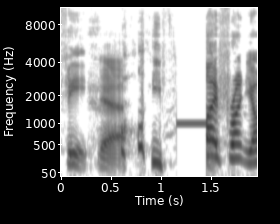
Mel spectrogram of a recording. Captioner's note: beep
